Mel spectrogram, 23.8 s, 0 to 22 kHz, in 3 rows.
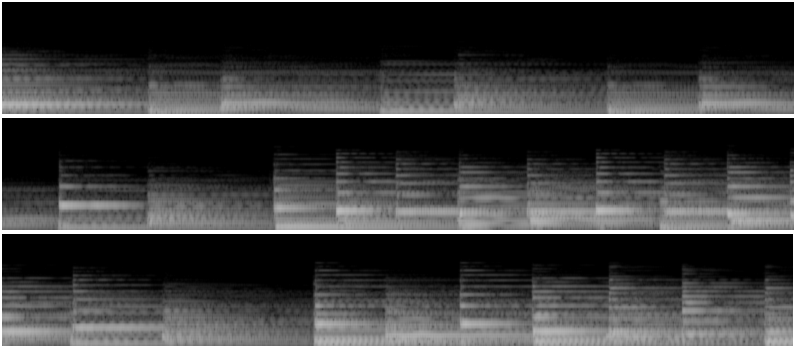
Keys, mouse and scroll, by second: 0.6 click, 2.7-4.0 typing, 4.2 Return, 6.4 middle click, 7.6-7.9 scroll up 1, 8.9 middle click, 10.7 m, 11.9 click, 13.1 click, 13.8 space, 14.0 scroll down 1, 14.9 middle click, 15.8 click, 18.1 click, 19.4 click, 21.2 click, 22.5 click, 23.3-23.7 scroll down 1.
